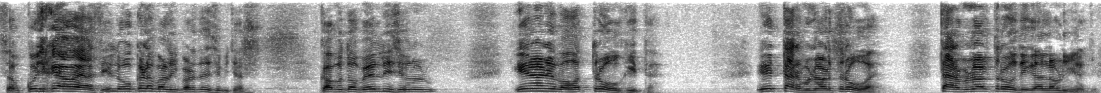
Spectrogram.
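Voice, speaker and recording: A man's high voice carries lively intonation at a brisk clip, broken by long pauses. He's a religious teacher with a Punjabi accent giving a scripture exposition, echoing key phrases and asking rhetorical questions.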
